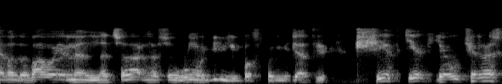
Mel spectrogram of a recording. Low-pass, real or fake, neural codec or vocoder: 5.4 kHz; fake; codec, 44.1 kHz, 2.6 kbps, SNAC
